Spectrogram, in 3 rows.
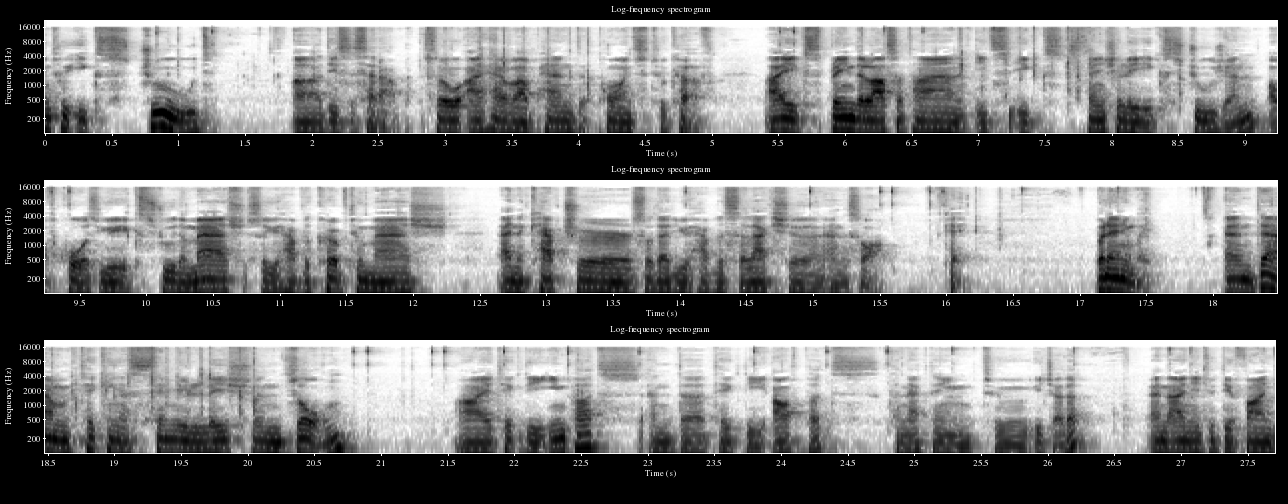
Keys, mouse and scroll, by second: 0.0-0.9 middle drag, 0.9 click, 2.1 ctrl+a, 3.2 p, 6.0-6.3 scroll up 2, 6.3 middle click, 6.9 ctrl+a, 14.0 click, 15.9 click, 16.3 x, 16.6-18.6 middle drag, 18.6 ctrl+a, 21.4 click, 22.0-23.1 alt+drag, 24.4 click, 25.3-26.6 middle drag, 26.6-26.9 scroll down 1, 26.9-27.7 middle drag.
